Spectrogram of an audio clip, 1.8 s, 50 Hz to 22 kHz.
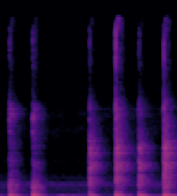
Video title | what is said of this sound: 094_Part1【修理どうでしょう】ネック裏側からトラスロッド交換 最悪の事態が待っていた！ | キツキツに埋まってますから、まずね、動くことはないんですけど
